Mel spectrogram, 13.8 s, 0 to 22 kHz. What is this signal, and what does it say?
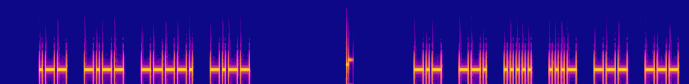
Morse code, heard as a keyed tone, about 20 wpm, spaced as for 15 wpm, 700 Hz. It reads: WY9Y KG5VOO
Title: 207 Lesson 33g - Letter j - Call Signs 20wpm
